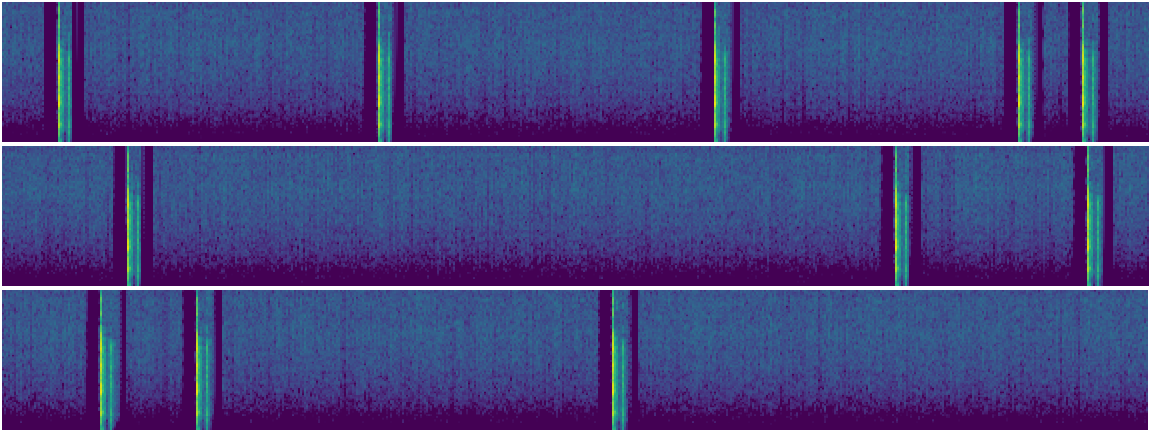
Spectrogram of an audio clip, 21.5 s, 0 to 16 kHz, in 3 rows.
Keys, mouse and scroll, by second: 1.5 ctrl+2, 4.4 alt+shift+click, 6.7 double click, 12.7 double click, 13.3 alt+scroll up 1, 13.8 space, 14.4 alt+scroll down 2.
